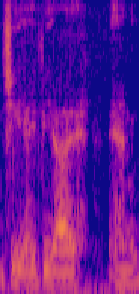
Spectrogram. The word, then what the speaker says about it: Gavin: C-A-T-H-A, Katha, and I'm G-A-V-I-N, Gavin, so we sometimes even write a bar on the name tag.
